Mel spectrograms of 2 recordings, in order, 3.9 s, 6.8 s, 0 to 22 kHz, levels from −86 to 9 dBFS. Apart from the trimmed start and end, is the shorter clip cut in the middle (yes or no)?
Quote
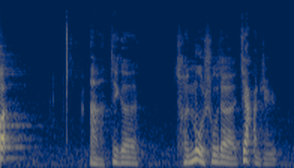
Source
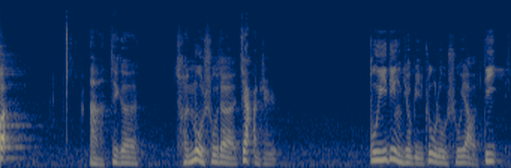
no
